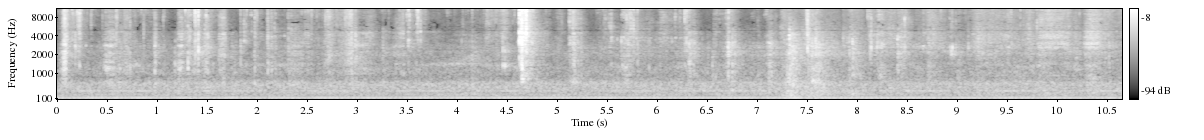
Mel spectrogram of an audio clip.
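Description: Close-miked chewing and crunching of a tortilla chip dipped in guacamole, with many small mouth clicks and one sharper crunch a little before halfway. A steady low hum runs underneath.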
